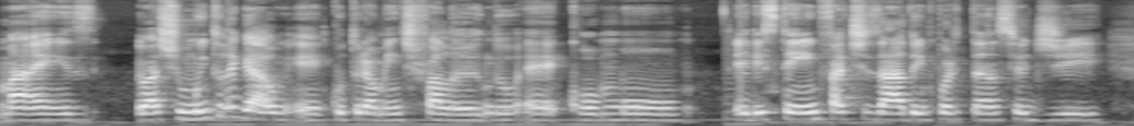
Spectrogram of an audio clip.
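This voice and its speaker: A woman with a medium pitch speaks in a monotone, flat intonation. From Brazil. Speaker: software developer. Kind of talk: casual interview.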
